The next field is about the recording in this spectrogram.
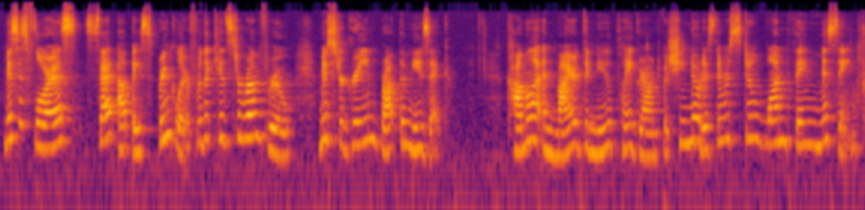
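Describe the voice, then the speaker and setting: High, bright woman reading a children's storybook. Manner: deliberate, expressive, stretches key words. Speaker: children's read-aloud host. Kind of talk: animated storybook read-aloud for children.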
